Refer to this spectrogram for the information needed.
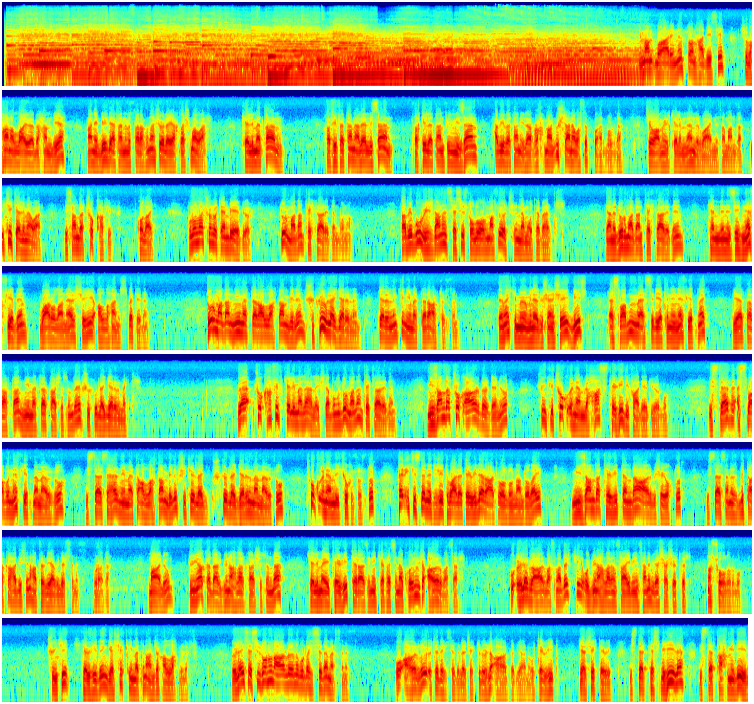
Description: Bir Tesbih: Lisanda Hafif, Mizanda Ağır, Rahman’a Sevimli - Fethullah Gülen Hocaefendi'nin Sohbetleri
